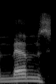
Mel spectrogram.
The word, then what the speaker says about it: MEMZ: full-length instrumental album by the mems duo that i'm i'm assuming i'm pronouncing right yes okay it's not the memes duo no memes for here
